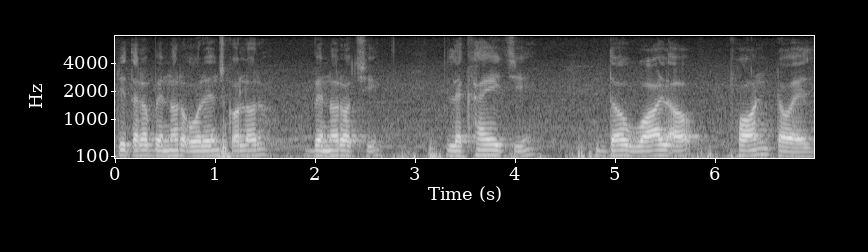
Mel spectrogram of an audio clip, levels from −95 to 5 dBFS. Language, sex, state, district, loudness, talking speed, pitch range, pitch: Odia, male, Odisha, Khordha, -15 LUFS, 130 wpm, 110-125 Hz, 115 Hz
